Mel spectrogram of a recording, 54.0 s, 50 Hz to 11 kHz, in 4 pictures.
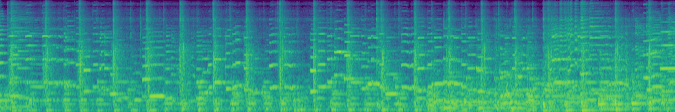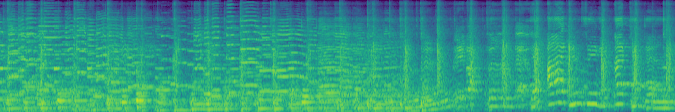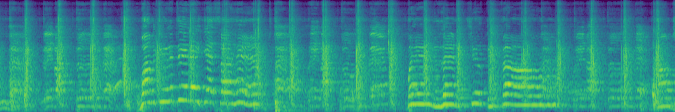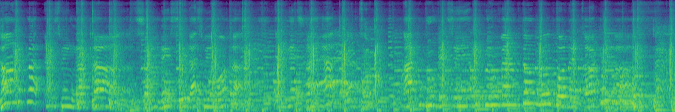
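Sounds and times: saxophone: 0.0 - 22.6, 45.2 - 54.0
trumpet: 0.0 - 23.0, 42.4 - 54.0
swing jazz band playing: 0.0 - 54.0.

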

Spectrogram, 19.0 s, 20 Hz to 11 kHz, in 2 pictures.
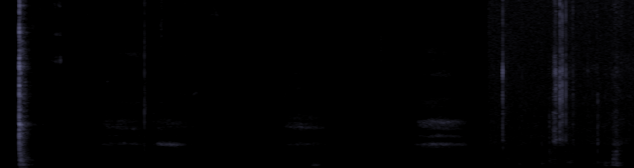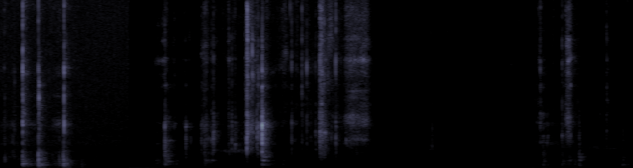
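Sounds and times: wooden and metal parts clicking: 8.2 - 8.6.

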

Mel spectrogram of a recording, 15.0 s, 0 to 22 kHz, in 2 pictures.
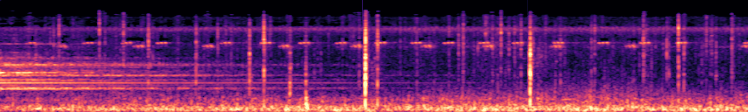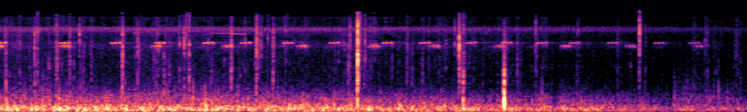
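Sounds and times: crickets chirping: 0.0 - 4.5
fire crackling and popping: 0.0 - 14.9.

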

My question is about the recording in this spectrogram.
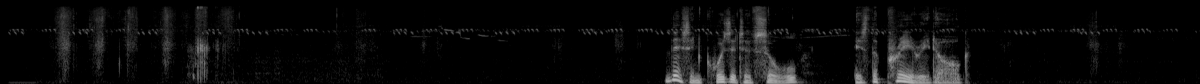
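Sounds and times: crickets chirping: 0.1 - 12.0
rustling scrapes: 0.5 - 2.5.

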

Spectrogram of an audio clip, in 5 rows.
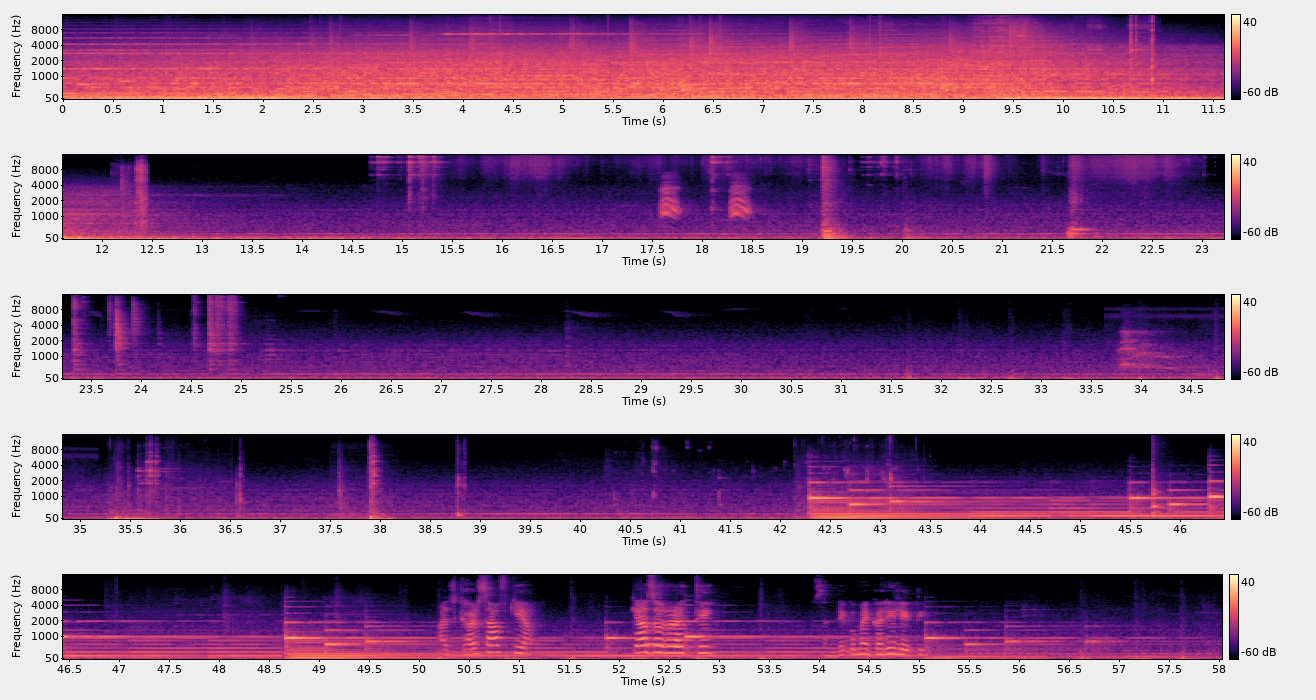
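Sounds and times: crow cawing: 17.6 - 18.7.

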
